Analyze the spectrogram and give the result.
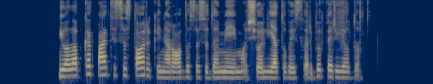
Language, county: Lithuanian, Vilnius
